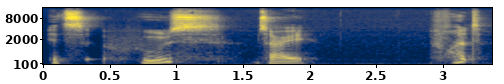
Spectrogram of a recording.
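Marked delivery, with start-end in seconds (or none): 0.7-1.3 "hoose" with an oo vowel, questioning rise; questioned pronunciation. Shown as a demonstration. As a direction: query house said as "hoose". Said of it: "that's how they say it".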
